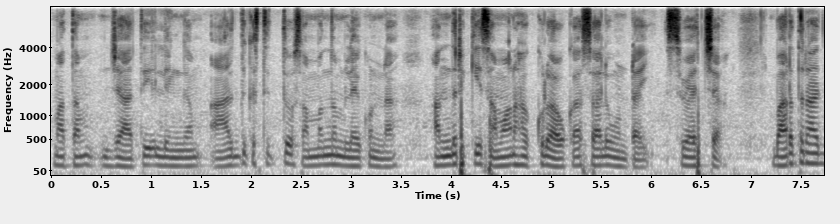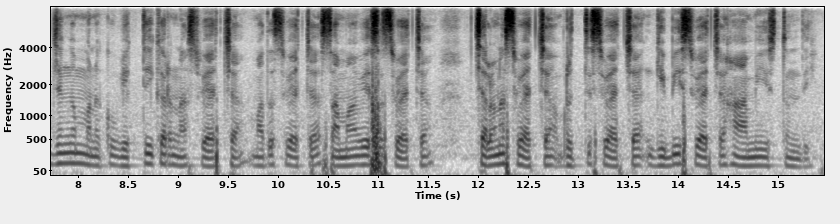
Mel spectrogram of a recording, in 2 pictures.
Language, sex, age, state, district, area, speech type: Telugu, male, 30-45, Andhra Pradesh, East Godavari, rural, spontaneous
